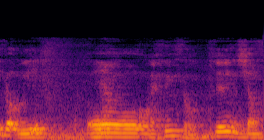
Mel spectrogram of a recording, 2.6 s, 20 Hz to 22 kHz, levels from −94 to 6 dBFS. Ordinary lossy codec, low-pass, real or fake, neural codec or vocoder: none; 7.2 kHz; fake; autoencoder, 48 kHz, 32 numbers a frame, DAC-VAE, trained on Japanese speech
